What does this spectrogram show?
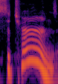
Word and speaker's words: Sauternes: Sauternes, if we're pronouncing Sauternes. that correctly. Say it quickly. Sauternes. Sauternes. It is Sauternes, and we're going to talk to you about.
